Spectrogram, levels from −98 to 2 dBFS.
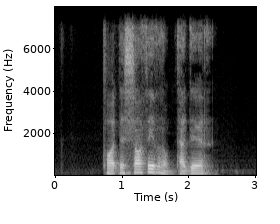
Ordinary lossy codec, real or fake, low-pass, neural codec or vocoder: Opus, 64 kbps; fake; 7.2 kHz; codec, 16 kHz, 0.5 kbps, FunCodec, trained on LibriTTS, 25 frames a second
